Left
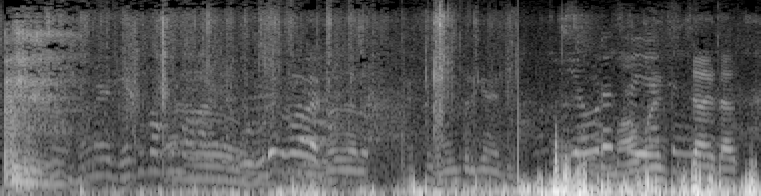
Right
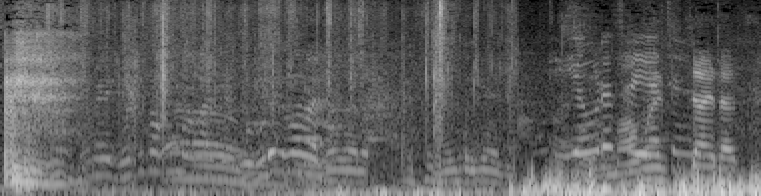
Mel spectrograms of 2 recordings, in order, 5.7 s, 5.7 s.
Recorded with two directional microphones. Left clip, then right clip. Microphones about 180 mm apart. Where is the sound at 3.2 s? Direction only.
5° left (ahead or behind).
